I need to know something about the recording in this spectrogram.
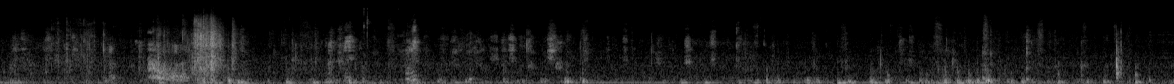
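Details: Belle, a seven-week-old Yorkshire Terrier puppy among a litter, panting softly with a brief louder burst near two seconds, surrounded by scattered clicks and rustling handling noises.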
